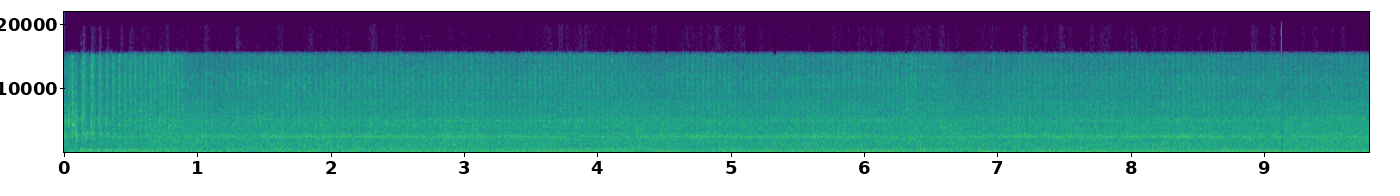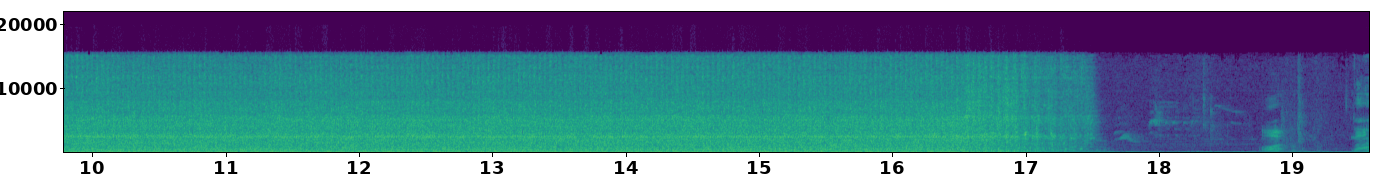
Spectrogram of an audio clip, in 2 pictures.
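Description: A lawn mower's small petrol engine runs steadily and loudly for about seventeen seconds, with a smooth even drone, then cuts out, leaving near silence.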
